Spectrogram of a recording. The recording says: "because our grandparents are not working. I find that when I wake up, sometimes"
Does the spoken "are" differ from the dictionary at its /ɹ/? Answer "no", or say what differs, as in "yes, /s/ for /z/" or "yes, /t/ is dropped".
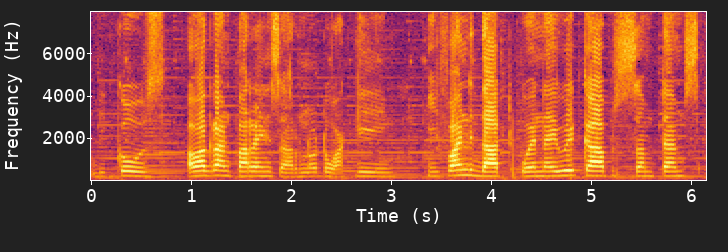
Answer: no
